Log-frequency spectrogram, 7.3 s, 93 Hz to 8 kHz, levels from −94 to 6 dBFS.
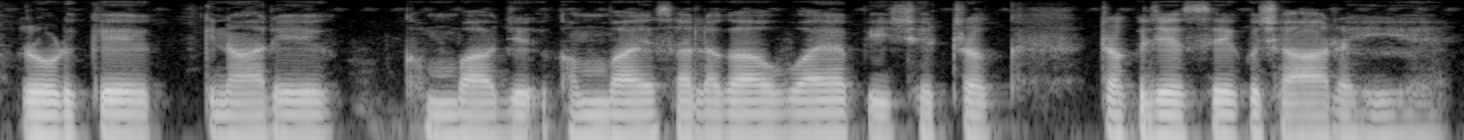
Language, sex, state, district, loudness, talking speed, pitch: Hindi, male, Uttar Pradesh, Lalitpur, -18 LUFS, 140 wpm, 105 Hz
